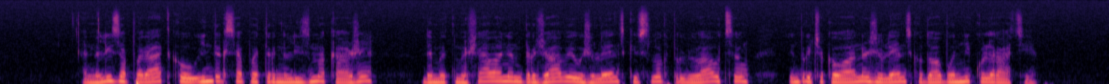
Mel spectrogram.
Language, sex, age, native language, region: Slovenian, male, 18-29, Slovenian, Gorenjska region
